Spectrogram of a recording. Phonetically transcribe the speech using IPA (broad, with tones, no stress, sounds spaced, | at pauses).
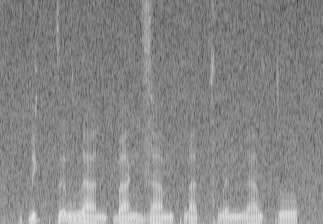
ɓ e˦˥ k̚ t̪ ə̰ː˧˥ w l aː˨˩ n ɓ a˧ ŋ z aː˧ m k w a˨˩ t̚ k w ə˨˩ n l a˨˦ w t̪ o˧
